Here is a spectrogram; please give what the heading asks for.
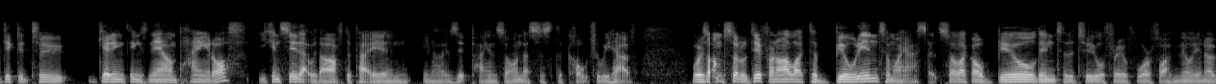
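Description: Lost AMR speech frames hit this speech recording twice, at 7.09 s and 9.25 s, each a single 20 ms frame that failed its radio checksum. The decoder bridged each gap by repeating the last good pitch and vocal-tract settings at reduced gain, so each shows up as a brief dip or warble, lasting to about 7.24 s and 9.34 s as the voice recovers. The wideband coding around them sounds like AMR-WB at about 12.65 kbit/s.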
